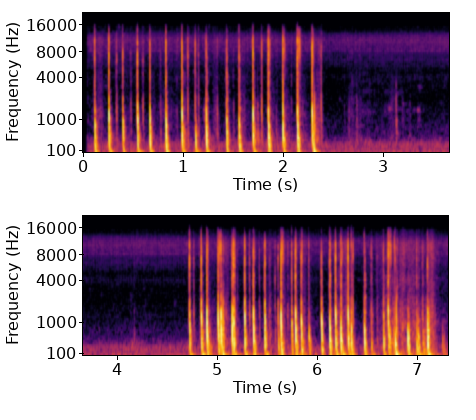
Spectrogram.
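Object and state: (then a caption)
Toy jacks. Toy jacks, the small game pieces, are tapped in quick, steady succession, giving short, sharp, dry clicks with almost no ring. After about two seconds of near silence, the tapping resumes faster and denser until the end.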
